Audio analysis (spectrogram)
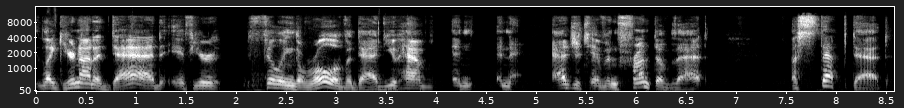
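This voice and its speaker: A man's voice: mid-range voice, sing-song, unhurried, fairly bright tone, breathy edge, no echo. Earnest man near forty, dry sound. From Venezuela. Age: 30s. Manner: earnest, emphatic, restarts often. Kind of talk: casual debate chat.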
